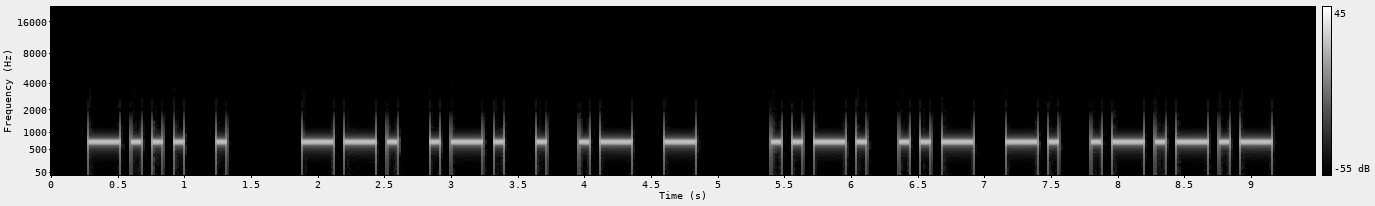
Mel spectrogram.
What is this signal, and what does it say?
Morse code, heard as a keyed tone, about 14 wpm, 700 Hz. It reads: BE GREAT FUN.
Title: Sentences from Top 700 Words 15wpm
